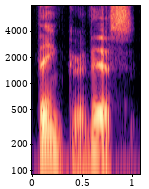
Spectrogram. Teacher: where the tongue kind of pokes out slightly between the teeth. That's physically unfamiliar.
